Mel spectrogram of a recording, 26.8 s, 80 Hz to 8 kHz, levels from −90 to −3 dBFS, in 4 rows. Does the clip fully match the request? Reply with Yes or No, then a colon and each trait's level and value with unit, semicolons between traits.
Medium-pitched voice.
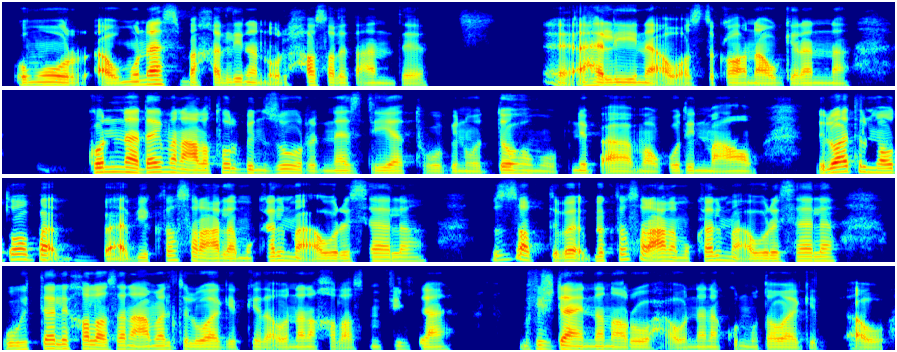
No: low, 110 Hz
